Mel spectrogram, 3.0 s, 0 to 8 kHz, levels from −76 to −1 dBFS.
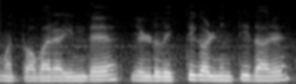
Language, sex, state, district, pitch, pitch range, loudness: Kannada, male, Karnataka, Bangalore, 145 Hz, 140-155 Hz, -14 LUFS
